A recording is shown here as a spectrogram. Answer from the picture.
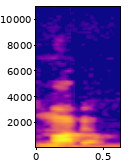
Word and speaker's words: Nobel: um palavras oxítonas aqui a pronúncia correta é no papel na hora de nobel assim como aqui se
